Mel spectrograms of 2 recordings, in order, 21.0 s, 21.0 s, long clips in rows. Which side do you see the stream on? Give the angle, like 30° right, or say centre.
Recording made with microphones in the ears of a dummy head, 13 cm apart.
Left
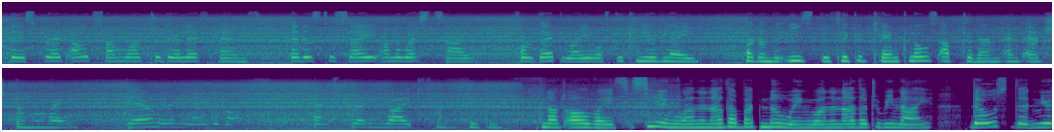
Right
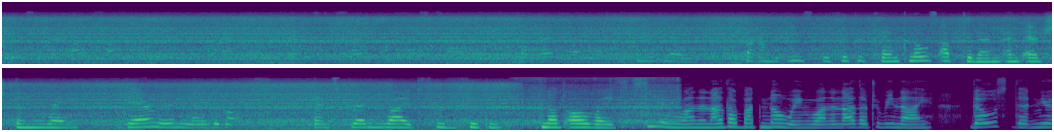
70° right.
